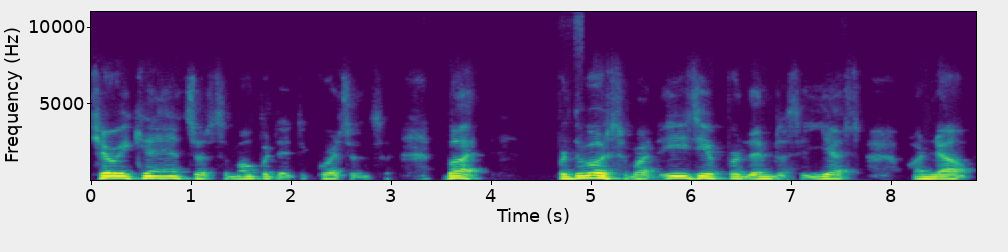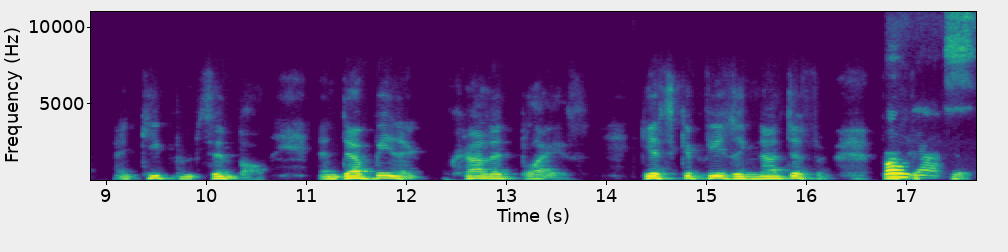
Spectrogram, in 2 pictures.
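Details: Adult male speaker; ordinary speech.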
